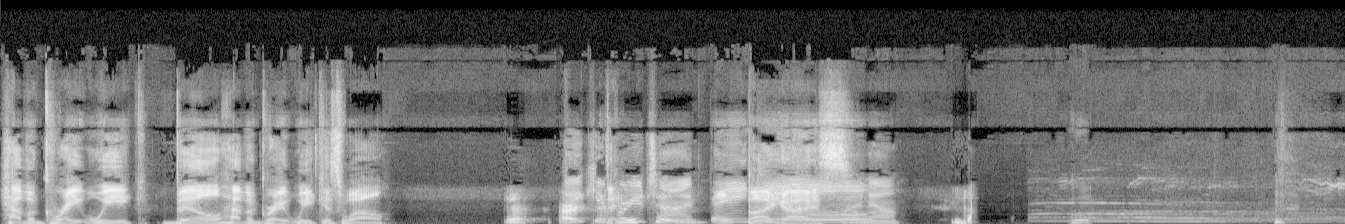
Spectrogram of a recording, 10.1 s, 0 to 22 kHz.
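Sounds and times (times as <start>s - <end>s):
speech: 0.1s - 3.0s, 3.8s - 7.3s, 8.0s - 8.3s
wolf howling: 7.7s - 10.0s.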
